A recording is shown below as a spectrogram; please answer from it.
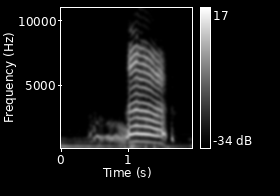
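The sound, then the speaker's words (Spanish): A newborn baby boy cries, with soft fussing that builds into one loud, high wail, then trails off into a few brief whimpers. “Ya, mi bebé. Acá está mamá. Ya no llores. Acá estoy yo.”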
